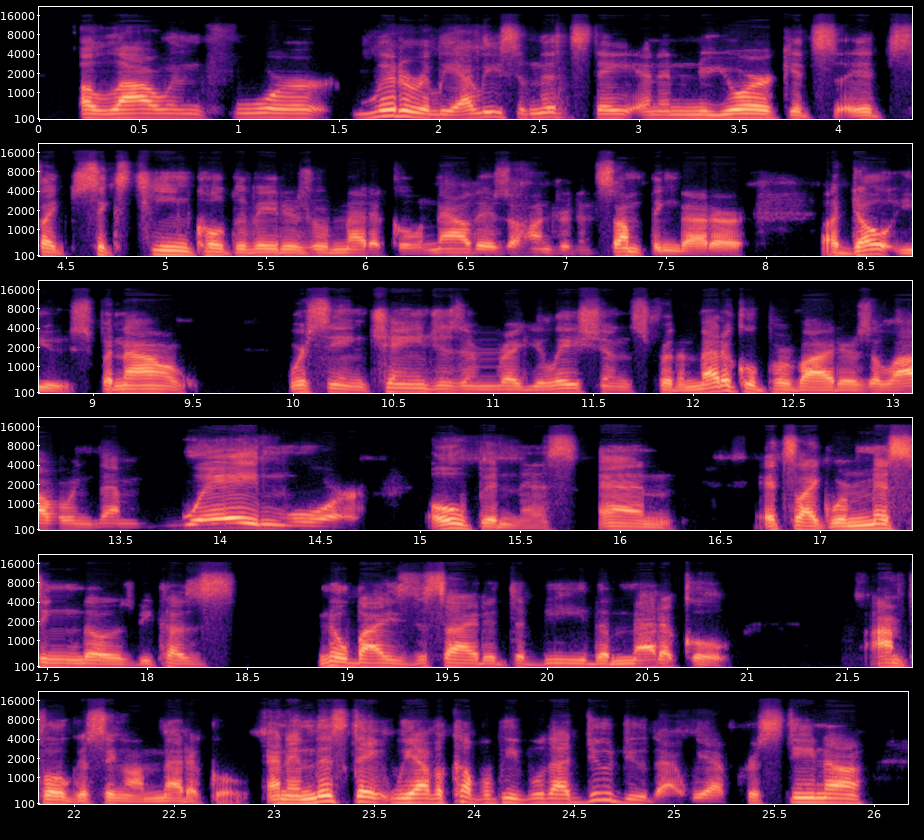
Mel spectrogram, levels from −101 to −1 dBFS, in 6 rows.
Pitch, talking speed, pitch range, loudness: 125 Hz, 175 wpm, 110-145 Hz, -23 LUFS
